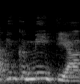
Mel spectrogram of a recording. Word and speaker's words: ピンクミーティア: て描くとピンクメテオって読まれるんですけどあのーそうなんですよ見てよって書いてあるんですけど読み方はピンクミンティアと読みますでなんでその名前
